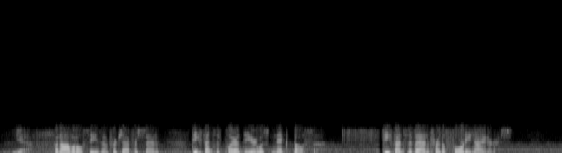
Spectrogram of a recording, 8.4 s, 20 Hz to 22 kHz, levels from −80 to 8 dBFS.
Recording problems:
muffled; very; fading above 2.5 kHz
phone-call audio
traffic noise; faint; throughout; 25 dB below the speech
crackling; faint; at 5 s and at 6.5 s; 25 dB below the speech
choppy; very; from 3 to 5.5 s; 5% of the speech affected

